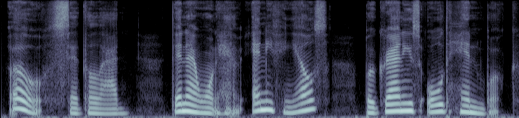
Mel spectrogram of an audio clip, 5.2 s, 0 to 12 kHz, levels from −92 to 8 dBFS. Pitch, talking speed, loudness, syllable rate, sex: 185 Hz, 175 wpm, -20 LUFS, 4.8 syllables/s, female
